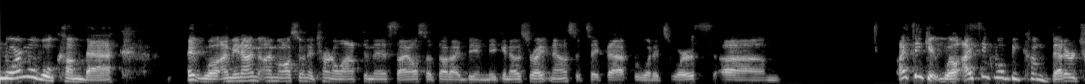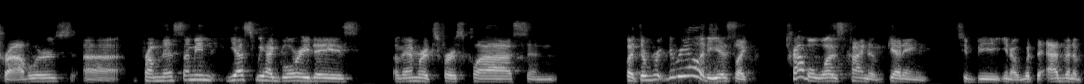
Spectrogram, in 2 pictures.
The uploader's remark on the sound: At the Travel Loyalty Online Summit on July 16, 2020, Skift Aviation Business Editor Zoomed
